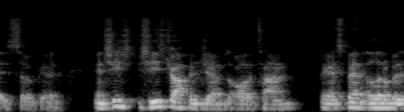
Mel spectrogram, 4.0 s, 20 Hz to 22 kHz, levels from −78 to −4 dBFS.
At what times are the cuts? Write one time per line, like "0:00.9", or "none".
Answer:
none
